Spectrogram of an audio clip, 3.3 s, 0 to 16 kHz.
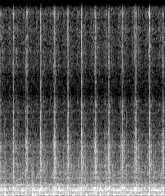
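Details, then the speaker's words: Brother CS-6000i computerized sewing machine, stitch width 5.5, length 0.1: fast steady needle clatter over motor hum, runs fine but fabric feeds backwards instead of forward; cause unconfirmed. "Why is it going backwards doing that? That's not supposed to do that. It's supposed to go forward."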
